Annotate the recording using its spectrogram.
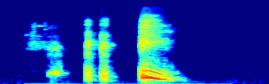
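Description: A woman clearing her throat once, a short sound falling in pitch about a second in, just after a few faint small clicks.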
